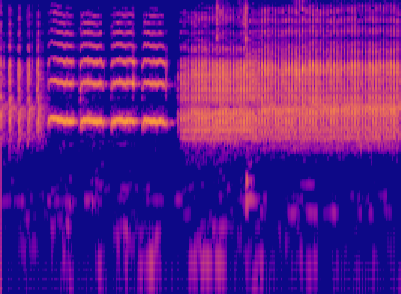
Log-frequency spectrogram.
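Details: Waterslager canary singing a training song: quick clicks, then three held, deep, flute-like tones, then a long dense bubbling water-like roll.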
